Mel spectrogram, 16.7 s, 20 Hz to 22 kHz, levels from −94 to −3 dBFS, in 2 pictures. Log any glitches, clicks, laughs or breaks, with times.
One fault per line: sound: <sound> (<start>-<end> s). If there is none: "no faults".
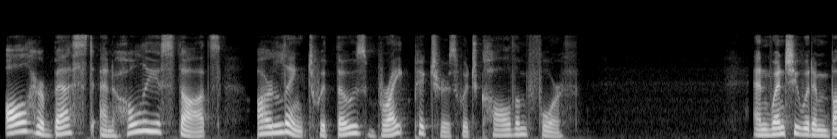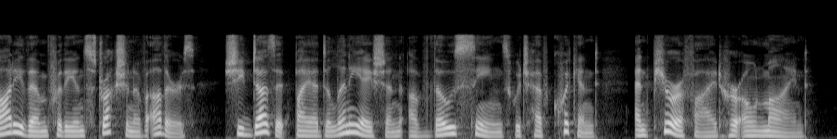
no faults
